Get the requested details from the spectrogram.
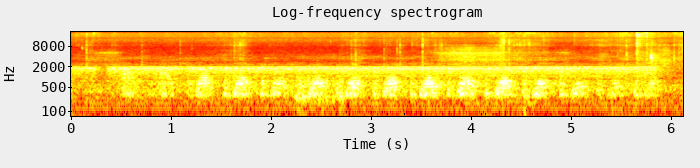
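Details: At 11 weeks 2 days of pregnancy, at a visit after a subchorionic hematoma that was no longer seen the week before: rapid, regular whooshing pulses at about 160 per minute, the fetal heartbeat on ultrasound Doppler.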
